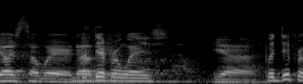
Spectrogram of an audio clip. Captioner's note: audience member speaking quietly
